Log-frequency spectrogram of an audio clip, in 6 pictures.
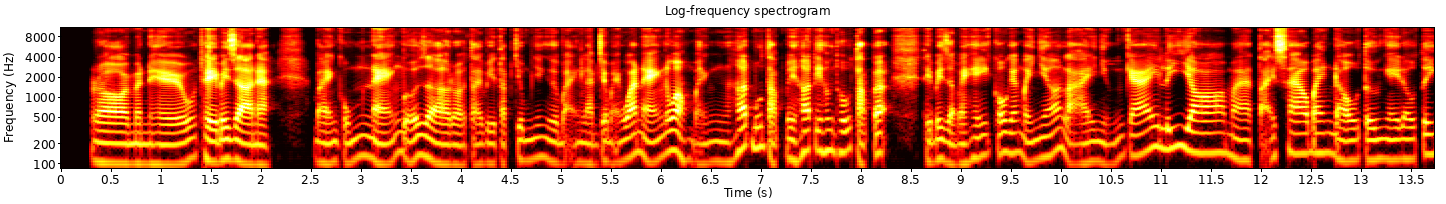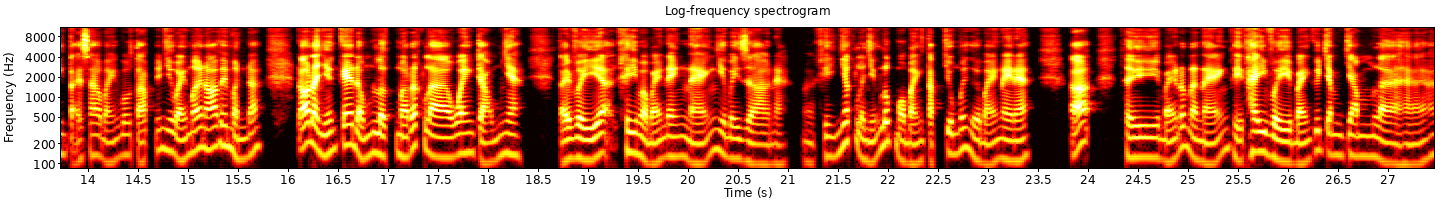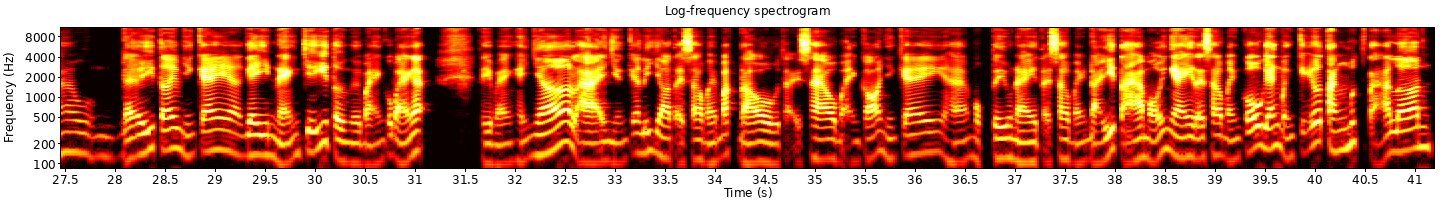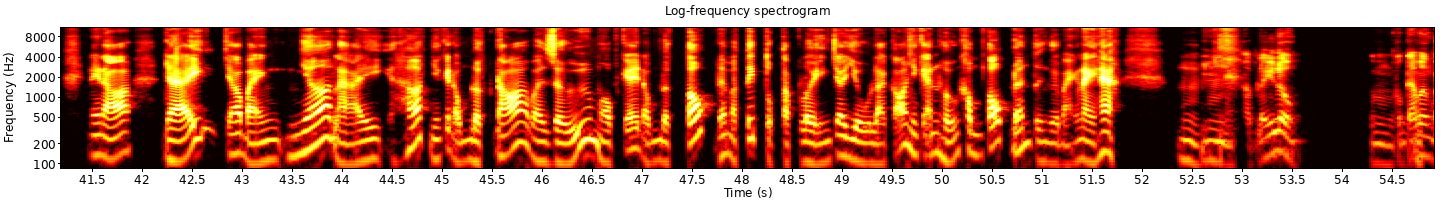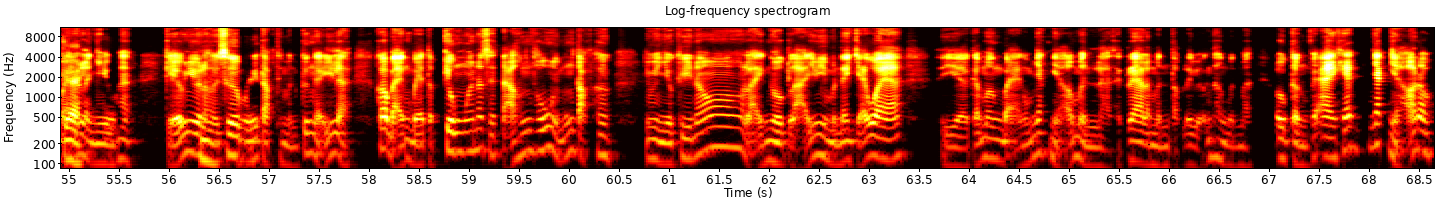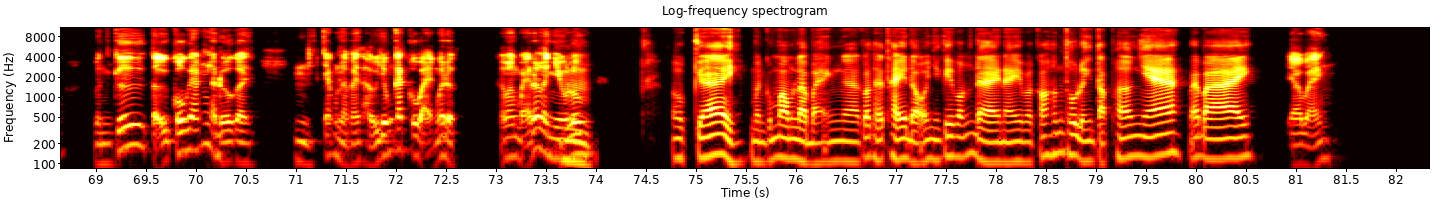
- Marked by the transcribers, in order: tapping; other background noise
- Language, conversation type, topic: Vietnamese, advice, Làm thế nào để xử lý mâu thuẫn với bạn tập khi điều đó khiến bạn mất hứng thú luyện tập?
